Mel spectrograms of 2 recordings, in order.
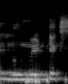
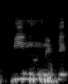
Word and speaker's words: pneumatic: देखिए इसे न्यूमेटिक्स कहते हैं या न्यूमेटिक कहते हैं। पी न्यूमेटिक नहीं कहते, पी साइलेंट रहता है इसमें।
